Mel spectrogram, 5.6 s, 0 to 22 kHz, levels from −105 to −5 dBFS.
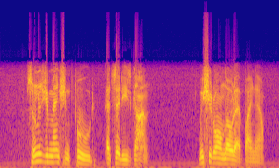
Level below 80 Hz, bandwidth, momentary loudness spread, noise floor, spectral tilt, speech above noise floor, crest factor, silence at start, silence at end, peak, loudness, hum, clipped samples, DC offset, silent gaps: -48 dBFS; 15.5 kHz; 10 LU; -43 dBFS; -5.5 dB/octave; 29 dB; 16 dB; 0.55 s; 0.3 s; 0 dBFS; -14 LUFS; 60 Hz at -50 dBFS; under 0.1%; under 0.1%; none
